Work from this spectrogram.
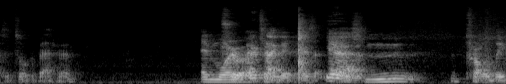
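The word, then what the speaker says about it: Moira MacTaggert: Moira McTaggart, however you say that name, That's exactly how you say it.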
